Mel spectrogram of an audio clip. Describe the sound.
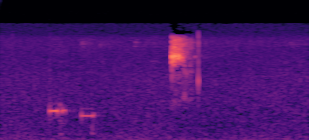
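Barcode scanner beep: a short, high-pitched electronic chirp after two faint, lower brief tones, all quiet over a soft background hiss.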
